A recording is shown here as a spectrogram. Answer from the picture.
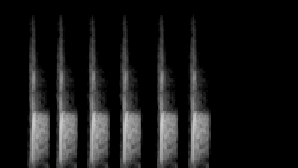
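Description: Six quick pop sound effects, about four a second, one for each drink-bottle graphic popping onto the screen.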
